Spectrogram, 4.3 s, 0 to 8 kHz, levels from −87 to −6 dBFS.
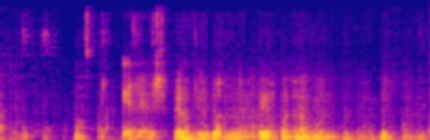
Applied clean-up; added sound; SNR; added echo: neural mask model DeepFilterNet 3.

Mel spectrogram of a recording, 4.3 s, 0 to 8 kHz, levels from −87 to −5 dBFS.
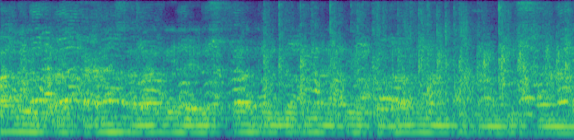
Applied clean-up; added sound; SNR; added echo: none; Applause; -1 dB; reverberation time 0.9 s.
